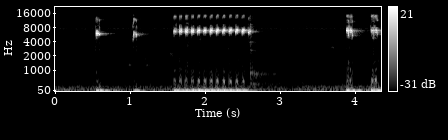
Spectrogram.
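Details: Agitated Blue-crowned hanging parrot, calling in a way said to rouse others of its kind: two short thin notes, then a one-second rattle of rapid, piercing high ticks, and two more sharp notes at the end.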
